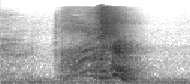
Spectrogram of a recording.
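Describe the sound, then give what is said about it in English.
A single loud sneeze bursts out with a sharp breathy explosion across the whole range, then fades quickly into quiet background noise. “I'm going to sneeze.”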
